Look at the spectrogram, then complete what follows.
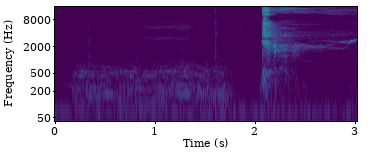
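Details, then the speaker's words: Elderly pet dog asleep: low, rattling snore runs steadily about two seconds, then a sudden sharp snort or huff; snoring. "boy Gigi's really snoring now my talkie must put him to sleep"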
